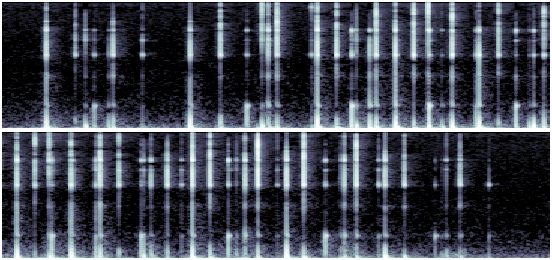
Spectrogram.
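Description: Long acrylic-style nails tap rhythmically on a white plastic rolling pin balanced on the fingertips of both hands. Dozens of quick, dry clicks with a bright edge and a faint low knock sound with no ring, sometimes in rapid bursts, over a quiet background.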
